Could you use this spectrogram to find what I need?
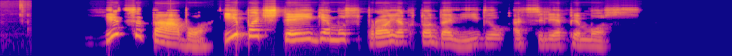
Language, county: Lithuanian, Kaunas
